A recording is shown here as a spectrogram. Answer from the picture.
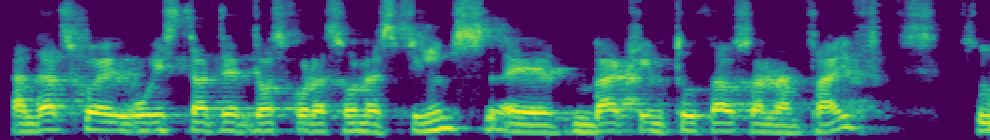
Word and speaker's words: Dos Corazones: I would say you're an experienced producer of big blockbuster Christian movies with your company, Dos Corazones.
